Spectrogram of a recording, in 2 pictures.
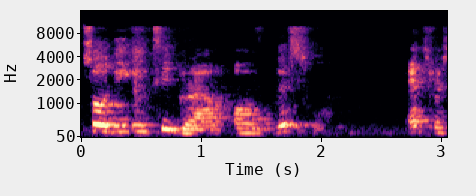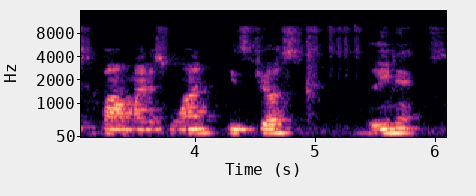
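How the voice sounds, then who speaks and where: A man's dark, mellow, somewhat breathy tone, at a fairly slow pace with big swings in loudness. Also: medium pitch for a man, ordinary pitch variation. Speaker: mathematics lecturer. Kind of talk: lecture.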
